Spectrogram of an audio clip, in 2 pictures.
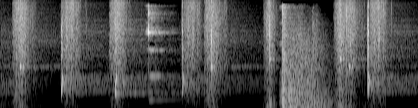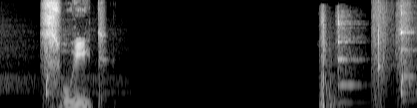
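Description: Bright game chimes and pops ring out in quick bursts as pieces clear.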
